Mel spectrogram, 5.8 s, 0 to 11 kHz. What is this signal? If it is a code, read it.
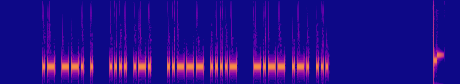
Morse code, heard as a keyed tone, about 37 wpm, 700 Hz. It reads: AGE HR 24 YRS
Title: Practice QSO - Exchange 3 - More Info - 40wpm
